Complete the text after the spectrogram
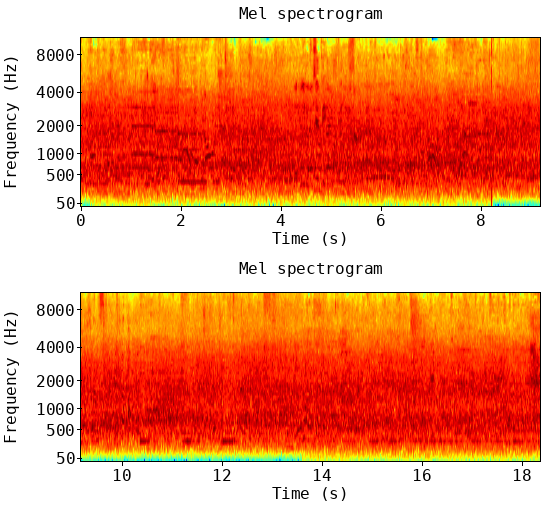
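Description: A crowd chatters all around in a large echoing hall.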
